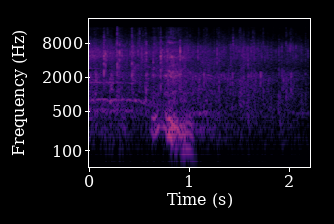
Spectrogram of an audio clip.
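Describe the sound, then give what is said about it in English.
An audience at a church sermon breaks into clapping and cheering as the preacher invites them to, a dense wash of applause with a brief vocal swell of whoops near the start, sustained and moderately loud for a couple of seconds. “And everybody should hoop and holler and clap right there.”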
